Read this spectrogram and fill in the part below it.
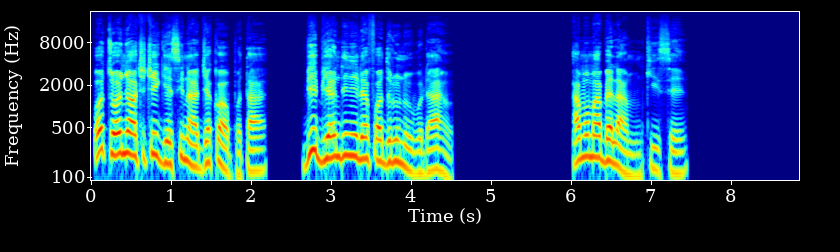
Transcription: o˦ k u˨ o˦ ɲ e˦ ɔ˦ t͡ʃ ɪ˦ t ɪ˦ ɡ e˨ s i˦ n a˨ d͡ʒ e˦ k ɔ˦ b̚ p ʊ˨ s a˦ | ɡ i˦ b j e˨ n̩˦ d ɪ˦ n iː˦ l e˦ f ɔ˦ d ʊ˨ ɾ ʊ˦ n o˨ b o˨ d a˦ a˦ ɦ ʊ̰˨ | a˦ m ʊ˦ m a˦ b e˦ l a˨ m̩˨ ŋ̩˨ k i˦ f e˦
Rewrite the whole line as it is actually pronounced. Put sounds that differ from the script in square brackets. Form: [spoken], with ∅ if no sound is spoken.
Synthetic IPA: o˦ [t] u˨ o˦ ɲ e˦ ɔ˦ t͡ʃ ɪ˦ [t͡ʃ] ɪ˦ ɡ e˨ s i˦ n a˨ d͡ʒ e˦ k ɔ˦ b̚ p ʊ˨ [t] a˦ | [b] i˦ b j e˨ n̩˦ d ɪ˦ n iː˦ l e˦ f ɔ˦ d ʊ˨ ɾ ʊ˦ n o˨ b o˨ d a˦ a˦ ɦ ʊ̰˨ | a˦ m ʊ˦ m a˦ b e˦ l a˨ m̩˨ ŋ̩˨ k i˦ [s] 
